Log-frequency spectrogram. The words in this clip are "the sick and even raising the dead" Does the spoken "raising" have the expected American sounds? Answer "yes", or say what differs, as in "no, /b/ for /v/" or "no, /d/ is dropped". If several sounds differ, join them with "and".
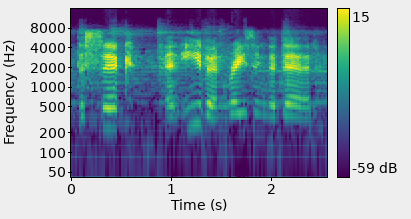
yes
